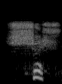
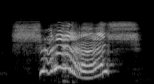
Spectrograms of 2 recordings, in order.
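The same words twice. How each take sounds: First: Soft, whispered SHUSH; airy, gentle hushing; hushed shush. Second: Loud, high, incredulous SHUSH; indignant shriek rising at the end; angry yell. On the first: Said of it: "they say". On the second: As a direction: throw the shush back as an outraged question. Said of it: "and he's yelling". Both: A narrator's reading.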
